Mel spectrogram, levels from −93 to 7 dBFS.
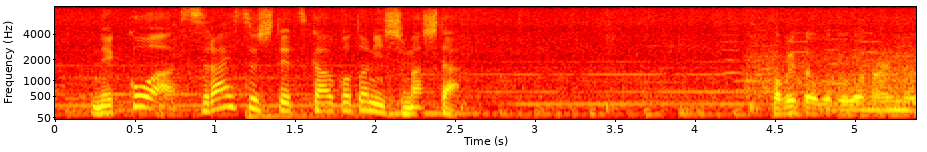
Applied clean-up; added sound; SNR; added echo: none; Water; 16 dB; none.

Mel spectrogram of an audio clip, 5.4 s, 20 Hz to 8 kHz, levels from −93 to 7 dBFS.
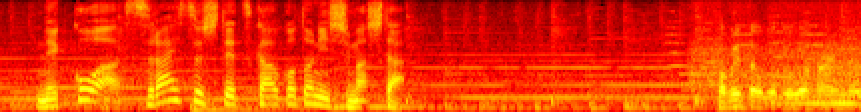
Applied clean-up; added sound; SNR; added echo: none; none; none; none.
